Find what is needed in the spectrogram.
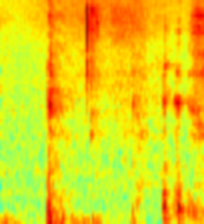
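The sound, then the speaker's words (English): A few quiet coughs: one sharp burst first, then a softer pair of short coughs a little later, with faint breathing between them. “Oh, Lord Jesus, I'm sorry for coughing. That's going to sound awful.”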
